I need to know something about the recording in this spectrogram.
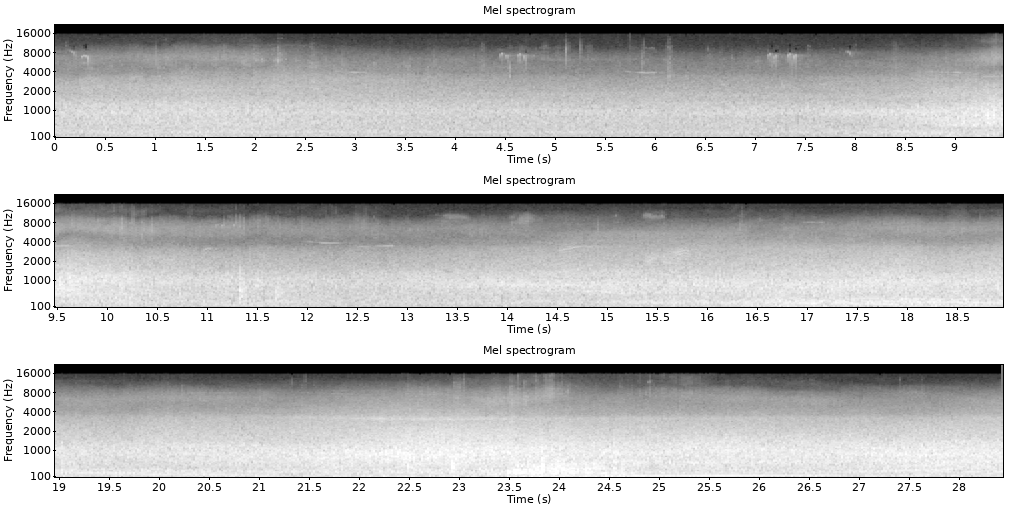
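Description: Traffic hums steadily outdoors.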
